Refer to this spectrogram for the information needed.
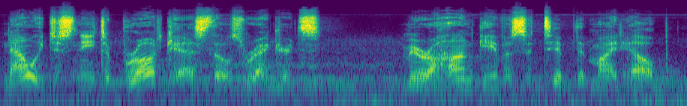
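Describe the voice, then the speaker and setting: An actor playing an earnest, composed ship's captain giving a formal briefing in a video game cinematic. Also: male voice, fairly low pitch, big pitch swings, moderate pace, music in the background. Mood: purposeful.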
